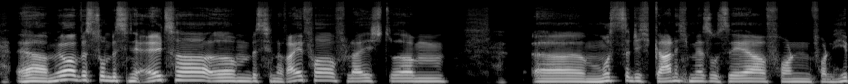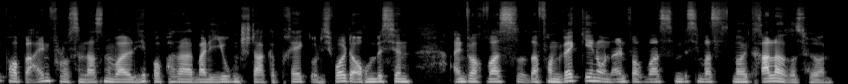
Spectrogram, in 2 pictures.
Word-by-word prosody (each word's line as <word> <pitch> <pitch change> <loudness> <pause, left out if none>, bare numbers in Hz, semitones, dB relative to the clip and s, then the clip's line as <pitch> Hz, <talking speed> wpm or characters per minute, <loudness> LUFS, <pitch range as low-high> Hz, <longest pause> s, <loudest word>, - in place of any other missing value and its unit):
„Äh, - - -2
ja, 160 +9 +6
wirst 200 -1 -1
du 195 - +2
'n 180 - 0
bisschen 165 -2 0
älter, 190 -2 +4
ähm, 155 -1 -1
bisschen 140 -2 -5
reifer, 185 +4 0
vielleicht, 145 -1 -3
ähm, 145 -1 -1 0.8
ähm, 135 -1 +2
musst 165 +8 0
du 180 - -3
dich 155 -3 -5
gar 140 +1 +6
nicht 165 -2 -5
mehr 150 0 -2
so 145 0 -5
sehr 140 +1 +1
von 130 -1 -4
von 125 -1 -6
Hip-Hop 140 +1 -3
beeinflussen 125 -6 -5
lassen.“, 115 +4 -3
weil 115 -1 +2
Hip-Hop 135 +1 -5
hat 120 - -7
halt 115 -2 0
meine 115 -1 0
Jugend 125 +1 -5
stark 110 -2 -3
geprägt 125 0 -7
und 105 - -10
ich - - -9
wollte 145 0 +3
auch - - 0
'n 125 - 0
bisschen 130 -1 -2 0.4
einfach 130 +1 -1
was 125 +1 +2
davon 125 -1 -1
weggehen 165 +1 +2
und 130 -5 -4
einfach 125 +1 -4
was 120 +1 -4
'n 125 - -6
bisschen 130 +1 -6
was 125 0 -5
Neutraleres 120 -2 +2
hören. 100 -2 -8
135 Hz, 185 wpm, -22 LUFS, 125-150 Hz, 0.8 s, ja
